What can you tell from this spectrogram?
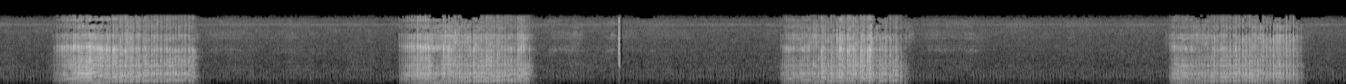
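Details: A Cavalier King Charles Spaniel snores extremely loudly in raspy bursts, each about a second long, with quiet pauses between.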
